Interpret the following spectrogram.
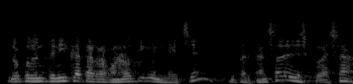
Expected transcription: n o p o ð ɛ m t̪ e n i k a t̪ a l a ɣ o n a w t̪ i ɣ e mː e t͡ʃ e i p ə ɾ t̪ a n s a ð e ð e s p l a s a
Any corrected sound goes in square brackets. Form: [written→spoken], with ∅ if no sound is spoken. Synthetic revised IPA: n o p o ð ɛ m t̪ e n i k a t̪ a [l→r] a ɣ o n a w t̪ i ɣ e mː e t͡ʃ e i p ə ɾ t̪ a n s a ð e ð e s p l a s a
